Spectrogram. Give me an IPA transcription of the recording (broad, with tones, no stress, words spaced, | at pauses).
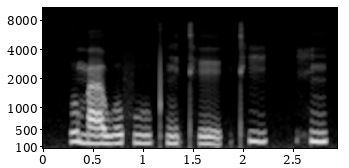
ʊ˦˨maː˨wo˨ fuː˨pʰĩ˨rtʰe˨ | tʰi˦ | hĩ˦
